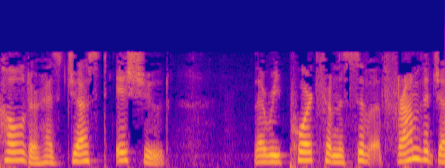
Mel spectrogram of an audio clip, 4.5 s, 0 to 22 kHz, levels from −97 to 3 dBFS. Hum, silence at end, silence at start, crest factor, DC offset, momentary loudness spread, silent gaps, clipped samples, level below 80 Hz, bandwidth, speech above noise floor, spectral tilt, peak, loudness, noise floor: none; 0 s; 0 s; 18 dB; under 0.1%; 7 LU; none; under 0.1%; -50 dBFS; 6.4 kHz; 42 dB; -6.5 dB/octave; 0 dBFS; -19 LUFS; -60 dBFS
